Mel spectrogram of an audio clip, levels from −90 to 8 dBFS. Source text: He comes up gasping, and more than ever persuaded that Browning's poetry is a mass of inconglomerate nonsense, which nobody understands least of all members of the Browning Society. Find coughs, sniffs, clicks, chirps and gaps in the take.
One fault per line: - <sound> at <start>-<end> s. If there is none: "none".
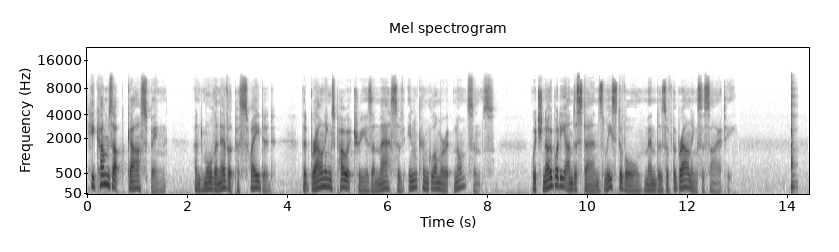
- tap at 14.1-14.2 s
